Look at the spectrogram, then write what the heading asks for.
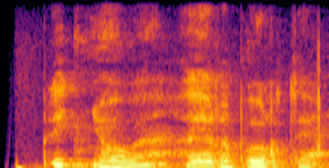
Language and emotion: Russian, sad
